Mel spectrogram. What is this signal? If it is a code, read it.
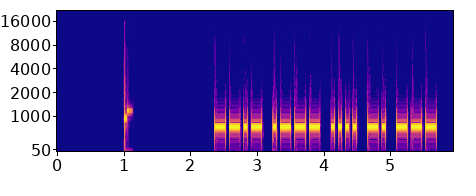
Morse code, heard as a keyed tone, about 22 wpm, 700 Hz. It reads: QJHNO
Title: Code Groups - 5 Letters - 22wpm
